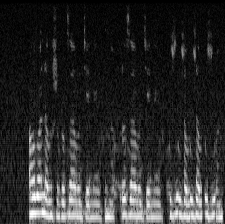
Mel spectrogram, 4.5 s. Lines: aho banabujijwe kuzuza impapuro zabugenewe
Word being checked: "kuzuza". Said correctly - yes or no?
no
